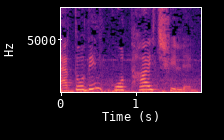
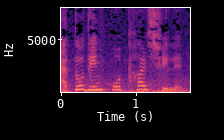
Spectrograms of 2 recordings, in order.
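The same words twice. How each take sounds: No difference in how they are said.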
